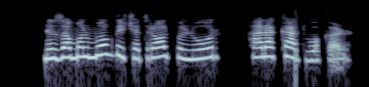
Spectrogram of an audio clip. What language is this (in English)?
Pashto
